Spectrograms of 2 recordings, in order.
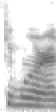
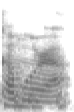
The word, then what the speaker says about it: Kimora: Yes, it's Kimura, not Kamora.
